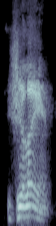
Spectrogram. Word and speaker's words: Ghislaine: I mean, now, by the way, Maxwell, how do you pronounce her first name? Ghislaine.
